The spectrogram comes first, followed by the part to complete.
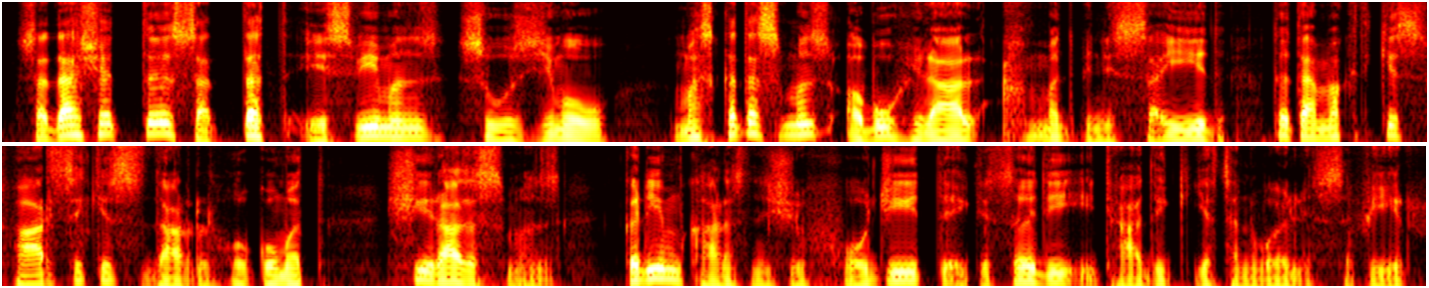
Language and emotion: Kashmiri, neutral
